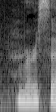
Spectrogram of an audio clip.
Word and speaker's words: Merced: Merced.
